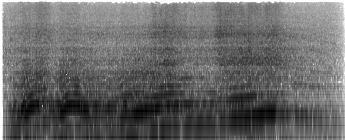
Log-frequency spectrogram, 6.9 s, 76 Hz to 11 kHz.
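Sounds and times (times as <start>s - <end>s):
Lamborghini Gallardo accelerating heard from outside: 0.1s - 6.9s.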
